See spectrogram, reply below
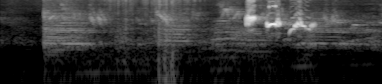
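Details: Red-whiskered bulbul phrase for stimulating newly acquired or wild-caught birds and teaching chicks: faint background chatter, then one loud, quick series of three falling, warbled notes.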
